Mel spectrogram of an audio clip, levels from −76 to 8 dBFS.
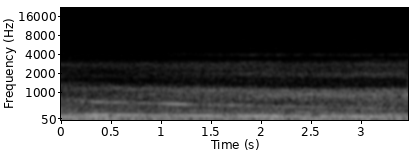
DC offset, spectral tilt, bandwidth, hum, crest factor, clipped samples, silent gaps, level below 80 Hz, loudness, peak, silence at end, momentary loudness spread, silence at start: under 0.1%; -9 dB/octave; 7.8 kHz; none; 14 dB; under 0.1%; none; -42 dBFS; -32 LUFS; -16 dBFS; 0 s; 3 LU; 0 s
